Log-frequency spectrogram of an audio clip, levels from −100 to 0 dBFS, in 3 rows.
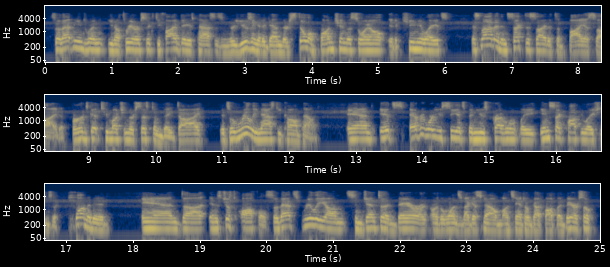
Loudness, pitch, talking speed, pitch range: -26 LUFS, 145 Hz, 205 wpm, 135-160 Hz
